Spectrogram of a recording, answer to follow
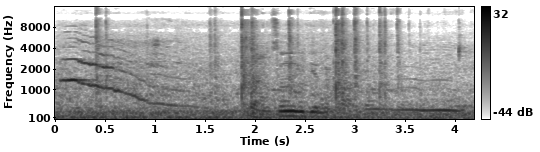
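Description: A toddler crying and whining: a long high wail that falls steadily in pitch over the first second and a half, followed by two lower drawn-out wails.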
